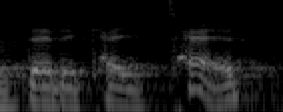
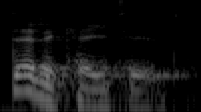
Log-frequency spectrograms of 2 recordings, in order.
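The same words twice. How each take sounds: First: The ending is said with an 'ed' sound. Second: The ending is said with an 'id' sound. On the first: The speaker calls it wrong. "instead of saying" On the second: The speaker calls it right. "we say"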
